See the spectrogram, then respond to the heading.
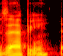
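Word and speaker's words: Zappe: But you do know it's it's actually pronounced Zappy, right? Zappy. It's actually pronounced Zappy. I always thought it was Zapp.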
